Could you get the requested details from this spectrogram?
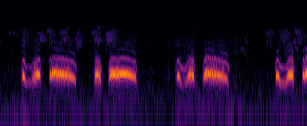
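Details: A wild-caught male spotted dove, kept as a calling bird for its big voice, gives deep, mellow coos in phrases of three or four notes. Each phrase ends in a longer drawn-out coo, repeated about every two seconds.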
